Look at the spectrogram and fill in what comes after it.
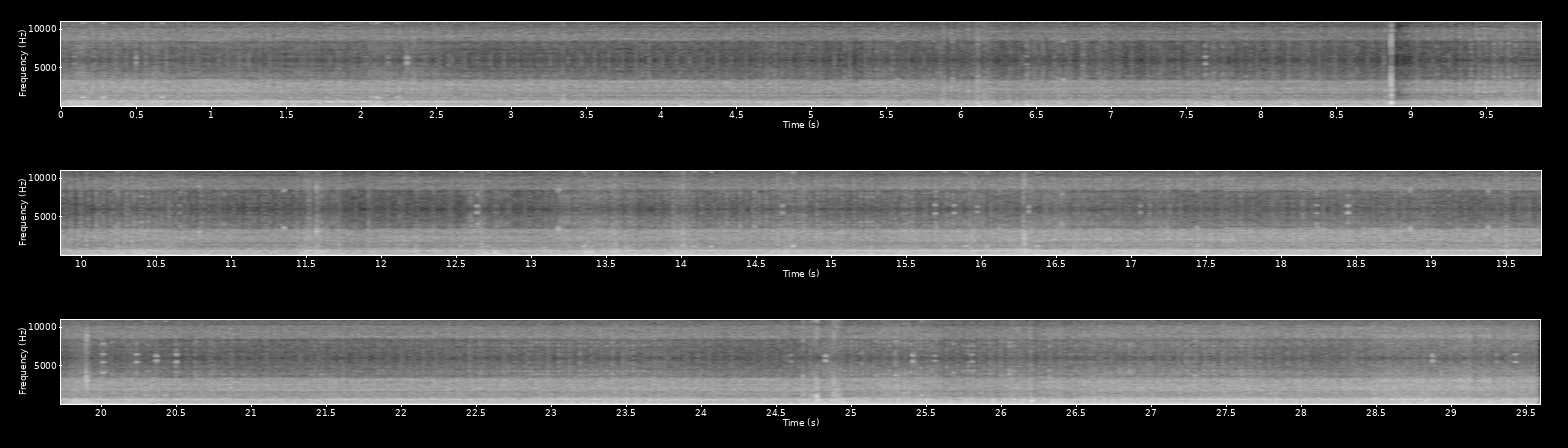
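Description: Ural sidecar motorcycle's air-cooled flat-twin engine running steadily at low trail speed. There is a single sharp knock about nine seconds in.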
